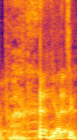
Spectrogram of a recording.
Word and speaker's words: Jacek: You're so right, Jack Posobiec. But yeah, Jacek Posobiec.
